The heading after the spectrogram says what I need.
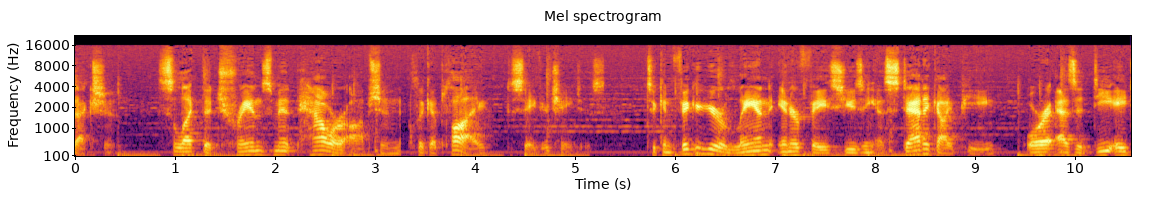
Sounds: music, speech

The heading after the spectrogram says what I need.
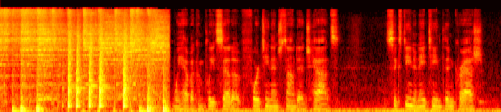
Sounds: speech, music

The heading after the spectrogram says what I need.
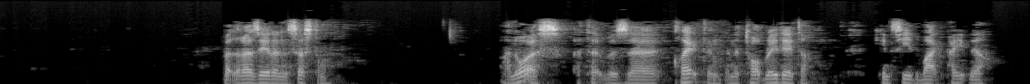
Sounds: speech

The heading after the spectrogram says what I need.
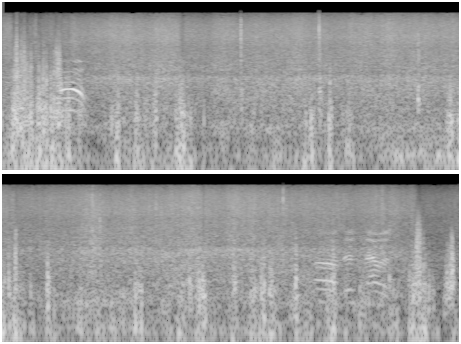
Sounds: speech

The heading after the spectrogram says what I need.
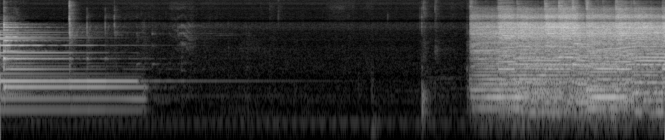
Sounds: music, plucked string instrument, musical instrument, guitar

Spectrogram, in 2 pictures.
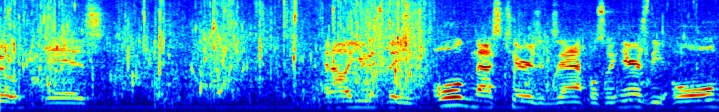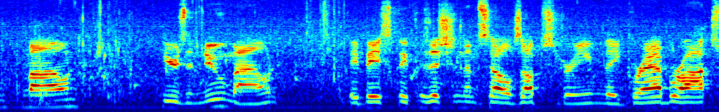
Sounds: dribble, stream, speech

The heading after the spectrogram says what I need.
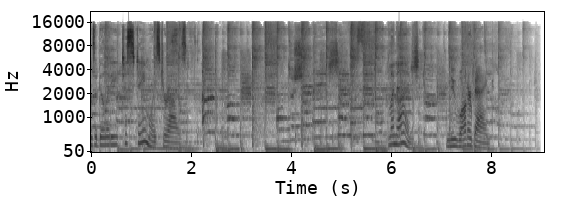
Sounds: music, speech

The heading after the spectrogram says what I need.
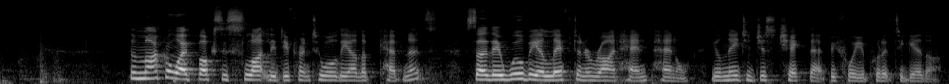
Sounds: speech, wood

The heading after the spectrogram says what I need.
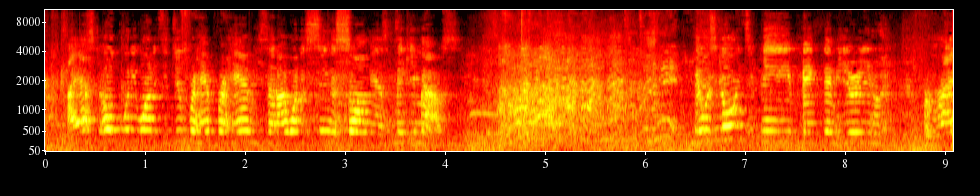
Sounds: speech

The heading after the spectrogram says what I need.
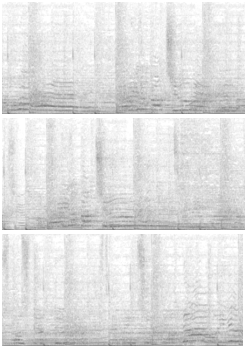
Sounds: singing, music

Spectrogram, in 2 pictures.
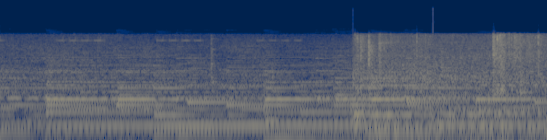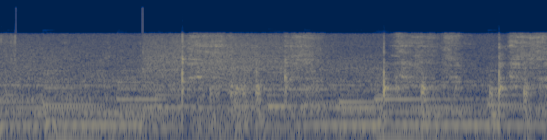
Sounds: music

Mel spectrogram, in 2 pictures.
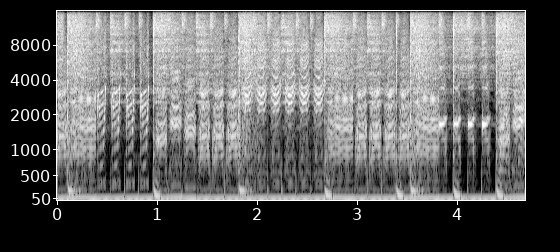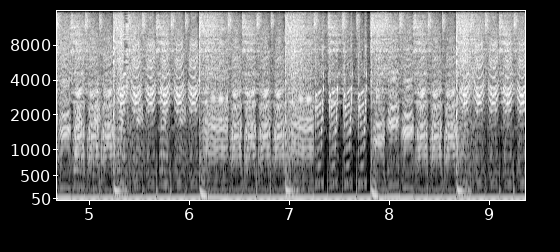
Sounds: electronic music, music, dubstep

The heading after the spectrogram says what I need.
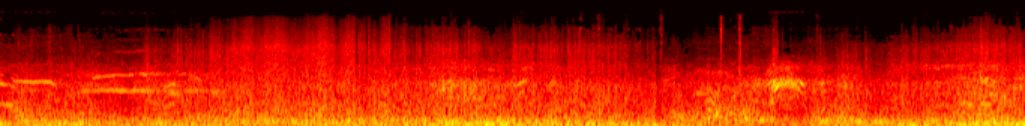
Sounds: roller coaster running

